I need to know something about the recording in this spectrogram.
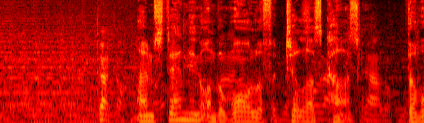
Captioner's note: dubbed in English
